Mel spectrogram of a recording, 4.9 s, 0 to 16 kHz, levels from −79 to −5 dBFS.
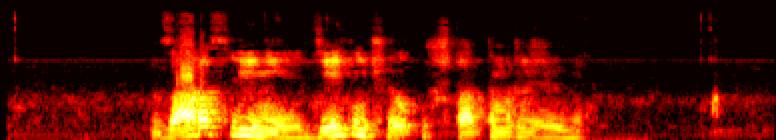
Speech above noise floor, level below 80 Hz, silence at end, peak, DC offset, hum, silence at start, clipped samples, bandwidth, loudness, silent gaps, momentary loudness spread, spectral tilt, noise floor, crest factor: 43 dB; -48 dBFS; 0.35 s; -2 dBFS; under 0.1%; none; 0.95 s; under 0.1%; 11 kHz; -16 LUFS; none; 16 LU; -7.5 dB/octave; -59 dBFS; 18 dB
